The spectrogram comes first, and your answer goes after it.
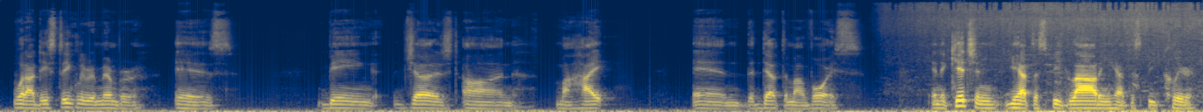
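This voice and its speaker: A man who works as a chef, with a naturally deep voice, telling his story earnestly and deliberately in an interview. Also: a little mellow. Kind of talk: interview testimony.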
